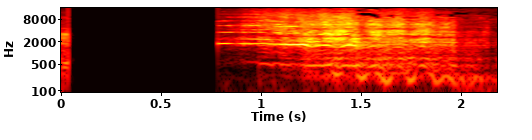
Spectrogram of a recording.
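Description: Recorded horse whinny sound effect. It comes in just under a second in, after a sudden silence: a single high, wavering call that tails off after about a second and a half.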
